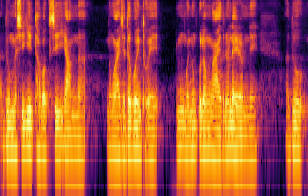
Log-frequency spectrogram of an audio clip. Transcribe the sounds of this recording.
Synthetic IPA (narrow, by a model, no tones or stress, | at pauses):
ɐ̰dumɐsiɡitʰɐbɐk̚sija̰mnɐ | nuŋajzɐdɐbointʰoʔe | imuŋmɐnuŋpulɐmŋajdunɐlɐjɾɐmne | ɐ̰du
